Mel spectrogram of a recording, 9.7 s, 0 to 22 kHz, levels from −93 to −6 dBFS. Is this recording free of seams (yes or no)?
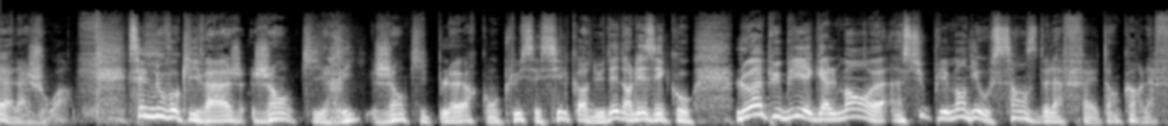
no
